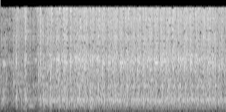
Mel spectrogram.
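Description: A sewing machine runs steadily, its rapid mechanical stitching forming a continuous dense whir with a fast, even chatter throughout, fairly loud and without any voices, used by a woman from Aqcha working as a tailor.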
